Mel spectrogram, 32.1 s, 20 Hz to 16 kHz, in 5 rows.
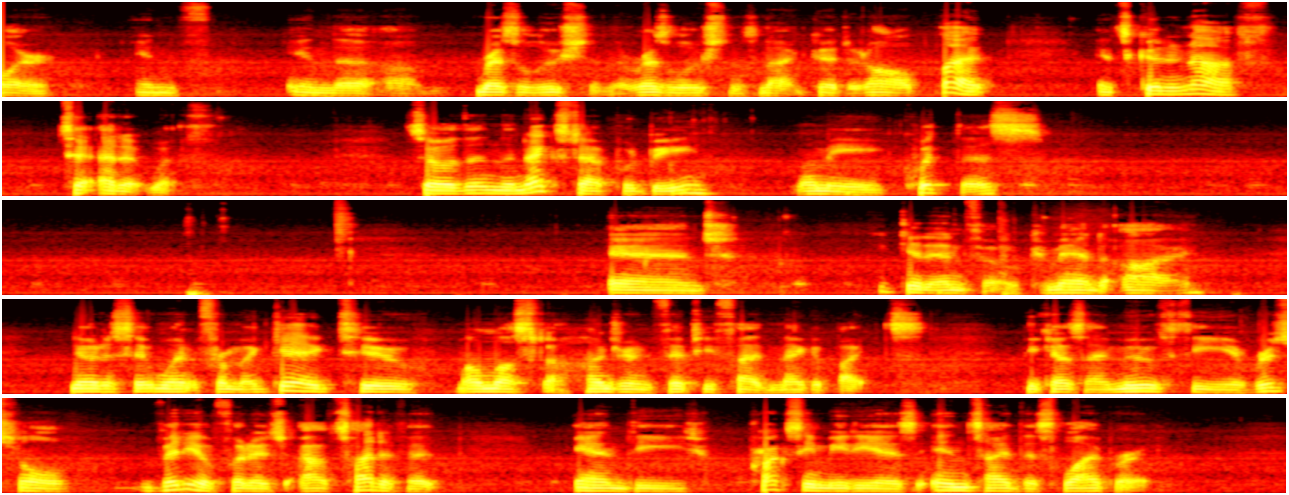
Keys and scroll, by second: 13.8 super+q, 17.8 super+i.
